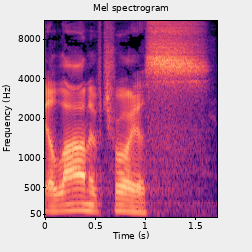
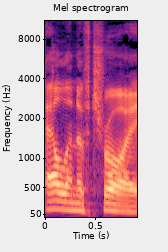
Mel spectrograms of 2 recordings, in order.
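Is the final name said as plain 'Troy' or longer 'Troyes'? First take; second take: Troyes; Troy. First: The name is said with a longer 'Troyes' ending. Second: The name is said like plain 'Ellen of Troy'. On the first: The speaker calls it right. "Not Troy" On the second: The speaker calls it wrong. "Not Ellen of Troy"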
